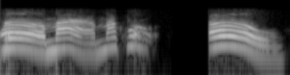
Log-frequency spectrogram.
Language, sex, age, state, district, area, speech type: Bodo, female, 45-60, Assam, Chirang, rural, conversation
